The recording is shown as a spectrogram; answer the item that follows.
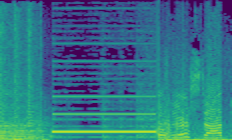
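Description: Music ends about half a second in, then an edited-in electronic bleep, a loud steady tone at a single pitch of the kind used as a censor bleep, holds for about a second and cuts off abruptly as a woman starts speaking.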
